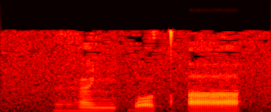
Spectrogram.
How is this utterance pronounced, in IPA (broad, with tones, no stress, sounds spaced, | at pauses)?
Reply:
ɦ ɛ̃˧ ɲ ɓ ɔ˩˧ t ʔ a˧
